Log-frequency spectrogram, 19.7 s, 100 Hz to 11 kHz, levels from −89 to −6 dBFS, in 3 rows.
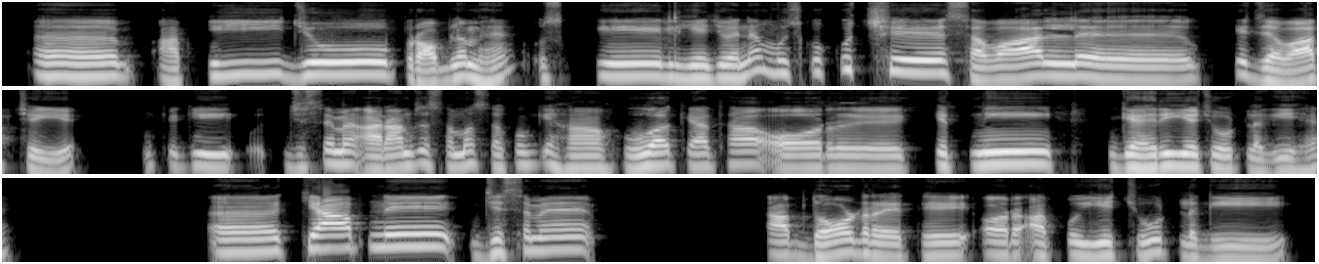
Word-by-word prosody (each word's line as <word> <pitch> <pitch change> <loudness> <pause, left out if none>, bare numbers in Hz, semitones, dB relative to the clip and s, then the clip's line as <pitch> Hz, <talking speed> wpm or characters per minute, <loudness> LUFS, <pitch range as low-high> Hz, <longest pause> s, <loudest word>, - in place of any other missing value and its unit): अ, 185 - -4 0.6
आपकी 185 +8 -3
जो 190 +1 +4 0.4
प्रॉब्लम 140 +7 +2
है 140 +6 -3
उसके 175 +3 0
लिए 160 -1 0
जो 165 - 0
है 160 - +2
ना 215 +9 -1
मुझको 220 -1 -5
कुछ 260 +2 -6 0.4
सवाल 160 +5 +4
के 150 +2 0
जवाब 135 -1 +4
चाहिए, 120 -3 -3 0.5
क्योंकि 155 -1 -5
जिससे 145 +5 -7
मैं 180 - +1
आराम 145 -1 +2
से 185 - -6
समझ 160 +2 -5
सकूँ 165 +1 -9
कि 175 - -7
हाँ 140 0 -1
हुआ 160 +4 +2
क्या 160 -1 -4
था 180 +3 -2
और 145 +1 0
कितनी 155 +6 +1 0.4
गहरी 150 +1 +4
ये 155 - +5
चोट 140 -3 -5
लगी 120 +1 -5
है। 125 +4 -8
अ, - - -16 1.0
क्या 180 +4 +2
आपने 235 +2 +3
जिस 165 +2 -5
समय, 200 +1 -2 0.9
आप 155 -1 +1
दौड़ 160 +5 +2
रहे 140 -3 0
थे 145 +2 -3
और 155 -1 -2
आपको 155 -1 -3
ये 145 +1 0
चोट 155 +2 -7
लगी, 120 +1 -5
155 Hz, 150 wpm, -23 LUFS, 145-180 Hz, 1.0 s, ये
